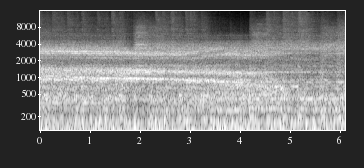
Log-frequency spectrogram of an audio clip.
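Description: Live rock band playing loudly, electric guitar over bass and drums, in a fast, heavy song.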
